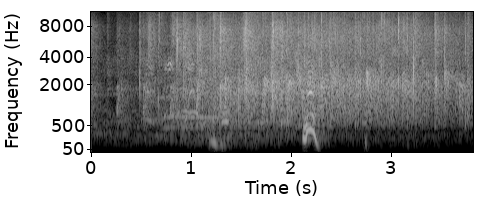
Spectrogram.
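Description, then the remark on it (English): An audience applauds steadily for about four seconds, a dense patter of many hands at even loudness, with a brief voice rising out of the clapping partway through. “I'd say the Samaritans probably deserve more of a round of applause than your dad's.”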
